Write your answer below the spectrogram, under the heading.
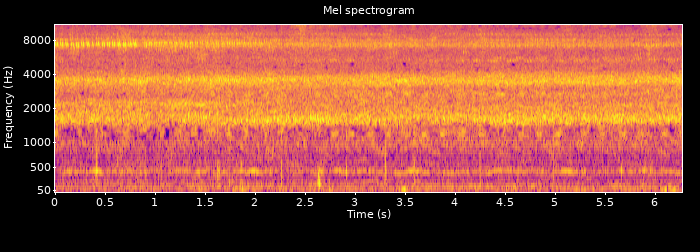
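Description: Chorus of night insects trilling steadily at several high pitches, with a few faint ticks.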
